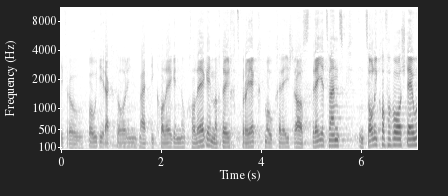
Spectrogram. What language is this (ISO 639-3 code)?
gsw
